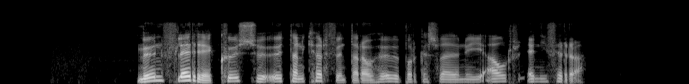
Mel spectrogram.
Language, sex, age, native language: Icelandic, male, 20-29, Icelandic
